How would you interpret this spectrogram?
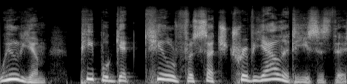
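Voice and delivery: very high, anxious, polite, desperate pleading. A lady, desperate, warns the man who ignores her that such contests cost lives. Gentle, demure, polite, anxious, pleading. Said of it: ""When you are finished fawning over the Lady [name]".

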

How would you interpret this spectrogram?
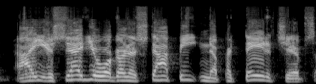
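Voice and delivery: put-on Yankee accent. Giving a voice to one of the dudes at a high tech lab, put-on Yankee accent. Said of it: "I gave him a Yankee accent".

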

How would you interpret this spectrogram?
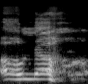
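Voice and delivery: high, dismayed gasp.

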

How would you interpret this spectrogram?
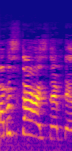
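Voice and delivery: high, wailing mock crying sobs.

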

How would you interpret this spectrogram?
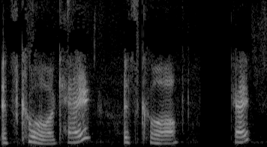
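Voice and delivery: soft, fake, put-on California girl voice. Calming another speaker during an argument: put-on California girl voice. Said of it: "giving me that fucking California girl".

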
